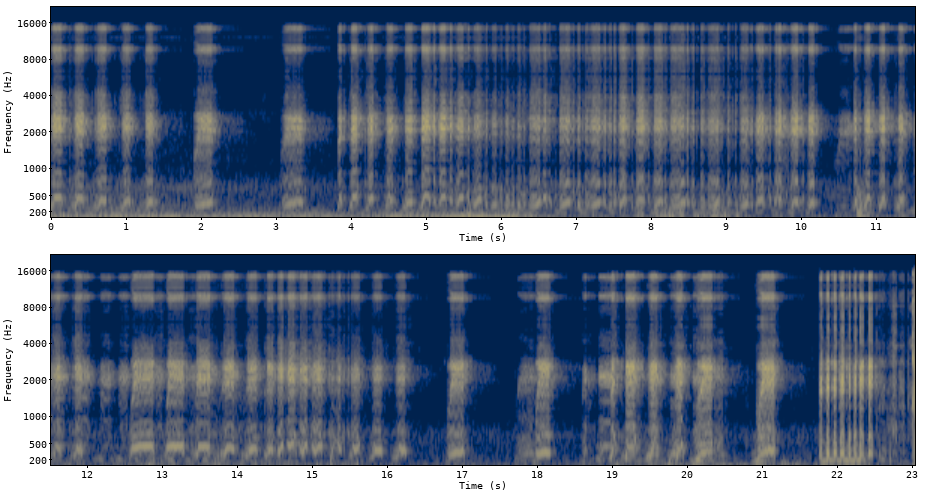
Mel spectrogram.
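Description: Hand-blown duck call (Let-Em-Lite) sounding loud open-water style calling: long runs of short, rapid quacking notes broken by brief pauses.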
